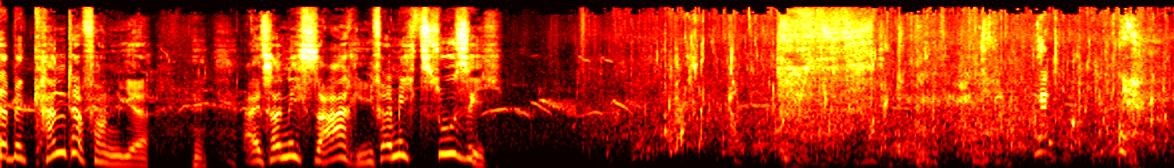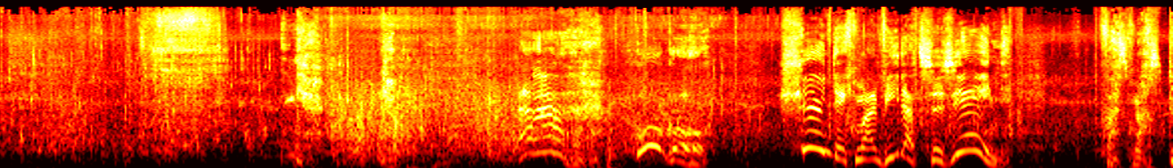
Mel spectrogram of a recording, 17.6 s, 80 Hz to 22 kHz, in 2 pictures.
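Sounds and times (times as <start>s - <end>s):
speech: 0.0s - 3.9s, 13.0s - 16.4s, 17.3s - 17.5s
splash of beaver leaping from water: 4.3s - 17.5s.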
